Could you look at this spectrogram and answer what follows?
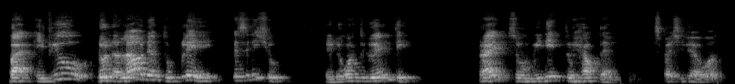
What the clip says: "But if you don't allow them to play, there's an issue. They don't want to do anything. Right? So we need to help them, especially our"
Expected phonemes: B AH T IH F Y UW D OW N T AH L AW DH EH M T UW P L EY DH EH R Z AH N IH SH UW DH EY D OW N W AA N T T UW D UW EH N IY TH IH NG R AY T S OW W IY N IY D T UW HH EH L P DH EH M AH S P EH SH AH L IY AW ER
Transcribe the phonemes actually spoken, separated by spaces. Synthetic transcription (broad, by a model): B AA T IH F Y UW D OW N T AH L AW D EH M T UW P L EY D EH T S AH N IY SH UW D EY D OW N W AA N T T UW D UW EH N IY T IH NG R AY T S OW W IY N IY D T UW HH EH L P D EH M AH S P EH SH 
